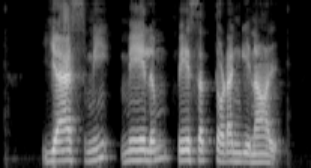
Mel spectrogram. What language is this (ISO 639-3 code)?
tam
